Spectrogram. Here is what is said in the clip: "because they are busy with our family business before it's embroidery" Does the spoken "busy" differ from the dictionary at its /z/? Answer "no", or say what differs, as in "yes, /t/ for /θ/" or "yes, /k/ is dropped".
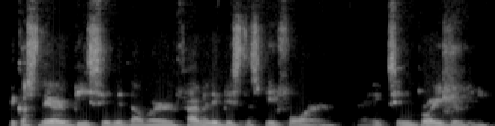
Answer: yes, /s/ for /z/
